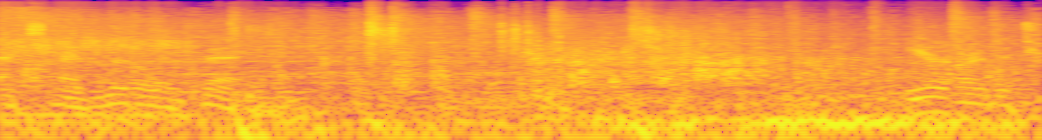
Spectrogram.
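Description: Artillery fire pounding the Moselle forts in the Second World War, heard as dense, continuous booms and crashes rolling together throughout, with a voice faintly mixed beneath the barrage.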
